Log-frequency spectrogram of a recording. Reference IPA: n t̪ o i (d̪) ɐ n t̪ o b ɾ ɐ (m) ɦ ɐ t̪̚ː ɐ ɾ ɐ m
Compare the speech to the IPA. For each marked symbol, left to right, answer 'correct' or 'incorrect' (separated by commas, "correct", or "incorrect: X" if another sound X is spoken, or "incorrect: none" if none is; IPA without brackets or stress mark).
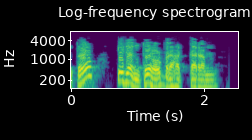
correct, incorrect: none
